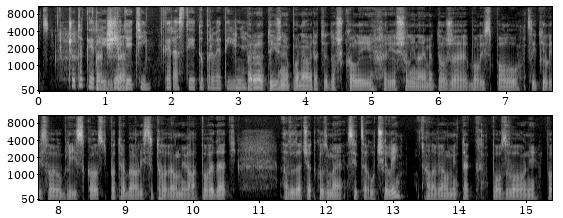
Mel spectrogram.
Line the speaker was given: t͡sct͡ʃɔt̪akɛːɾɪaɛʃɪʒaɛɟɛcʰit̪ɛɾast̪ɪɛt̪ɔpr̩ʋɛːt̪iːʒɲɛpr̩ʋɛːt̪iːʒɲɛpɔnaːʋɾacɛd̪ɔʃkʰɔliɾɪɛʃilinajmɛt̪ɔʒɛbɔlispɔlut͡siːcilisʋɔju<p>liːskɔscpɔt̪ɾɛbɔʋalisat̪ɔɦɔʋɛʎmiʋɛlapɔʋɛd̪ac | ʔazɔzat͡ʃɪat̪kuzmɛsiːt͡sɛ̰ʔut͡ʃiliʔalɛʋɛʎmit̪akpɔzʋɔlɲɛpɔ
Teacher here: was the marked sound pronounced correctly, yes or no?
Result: no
